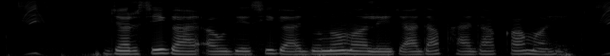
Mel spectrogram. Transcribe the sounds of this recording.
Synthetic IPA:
d͡ʒəɾsiɡaːjʔəʊd̪eːsiɡaːjd̪ʊnõmãled͡ʒjaːd̪apʰaːɪd̪akamaːɦe

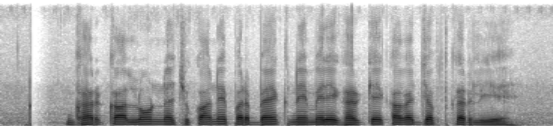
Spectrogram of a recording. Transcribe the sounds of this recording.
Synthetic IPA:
ɡʱɐɾkaloːnːet͡ʃʊkaːnepɐɾbɛ̃ːknemeːɾeɡʱɐɾkekaːɡəd͡ʒəpt̪kɐɾlieː

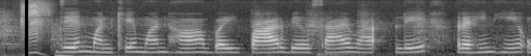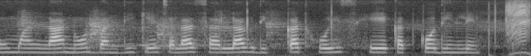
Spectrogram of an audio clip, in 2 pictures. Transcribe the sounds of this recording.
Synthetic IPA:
d͡ʒenmənkʰemənɦə̃bəipaːɾbjəʋsaːjʋa | leɾəɦinɦeʔomənlanoːʈ̚bənd̪iket͡ʃələt̪səɾləɡd̪ɪkːət̪hoishekət̪kod̪inle

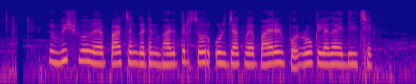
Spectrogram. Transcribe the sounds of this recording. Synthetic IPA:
ʋɪʃʋəʋɛːpaːɾsə̃ŋɡʱəʈʰənbʱaːɾt̪əɾsoːɾʊɾd͡ʒaːkʋɛːpaːɾəɾpəɾːoːklɐɡaːed̪ɪlt͡ʃʰek

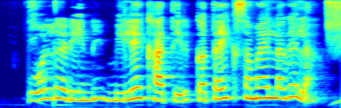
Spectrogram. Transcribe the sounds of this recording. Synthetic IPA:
ɡolɖəɾinmilekʰat̪iɾkət̪əjksəməjləɡela

